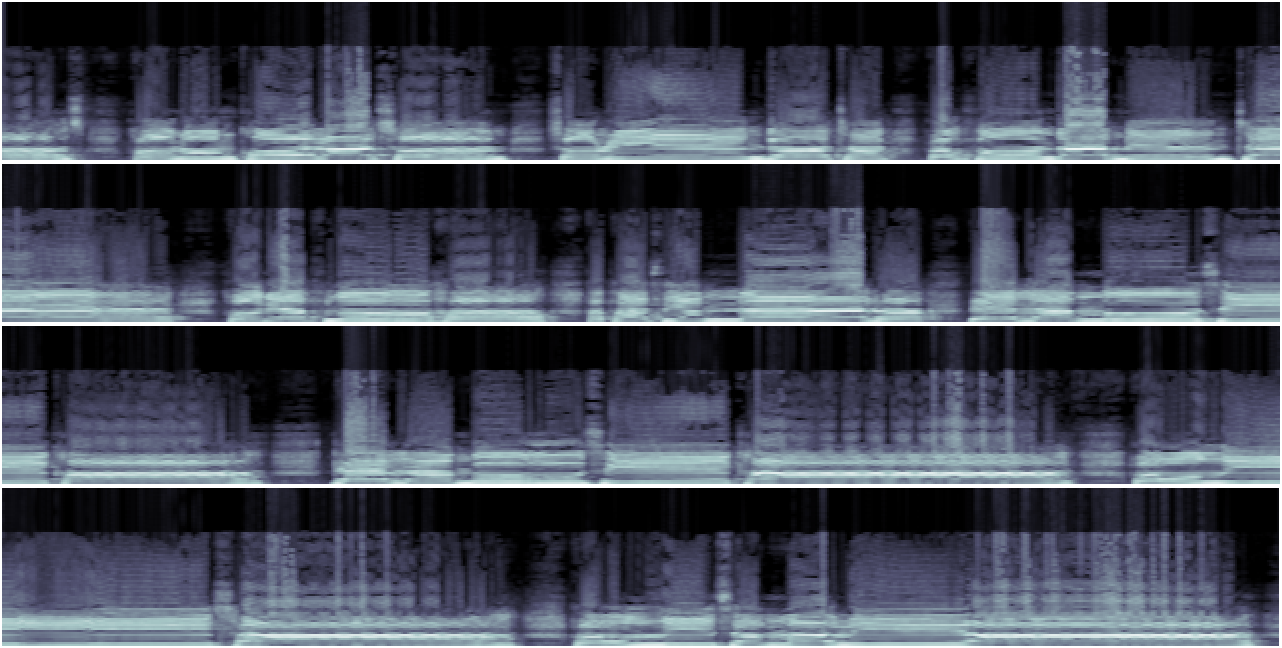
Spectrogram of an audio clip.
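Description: A woman singing alone without accompaniment in short phrases, some notes held with vibrato.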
